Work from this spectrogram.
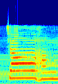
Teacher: ಚಾಹಂ ಇಲ್ಲಿ ಅನುಸ್ವಾರದ ಉಚ್ಚಾರಣೆ ಕ ವರ್ಗದ ಅನುನಾಸಿಕದ ರೀತಿ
